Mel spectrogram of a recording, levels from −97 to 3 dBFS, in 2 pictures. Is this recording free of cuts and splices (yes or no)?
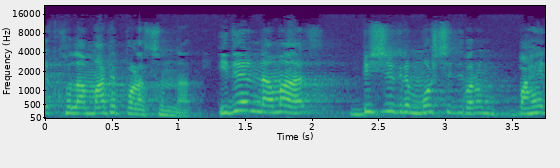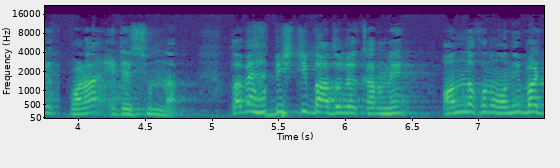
no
